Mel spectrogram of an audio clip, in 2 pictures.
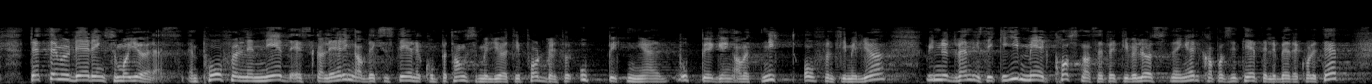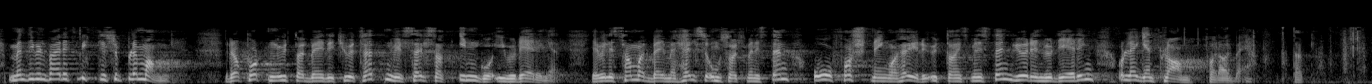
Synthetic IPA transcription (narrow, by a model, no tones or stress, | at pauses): d̪̥ɛt̪ːəɛɾɛnʋʉɖeːɾɪŋsɔmːɔjøːɾə̰sɛːnpʰoːfœlnəneːd̪ɛskɑleːɾɪŋɑʋd̪ɛːɛksɪst̪eːɾənəkʰʊmpət̪ʰɑŋsəmɪljøːət̪ʰɪlfɔɖeːlfɔɾʊ | ʊp̚bʏɡɪŋɑ̰ʋɛt̪nʏt̪ːɔfənt̪ʰlɪmɪljøːʋɪlnœd̪ʋɛnd̪ɪʋiːsɪkːəjiːmeːɾkʰɔst̪nɑd̪sɛfək̚t̪iːʋəløːsnɪŋəɾkʰɑpɑsɪt̪ʰeːt̪ɛlːəɾbeːd̪ɾəkʰʋɑlɪt̪ʰeːt̪mɛnd̪ɛʋɪlʋæːɾəɛt̪ʋɪk̚t̪ɪsʉpləmɑ̰ŋ | ɾɑpʰɔʈːɳ̩ʉːt̪ɑɾbæɪd̪əɾɪçʉːət̪ʰɾɛt̪ːnʋɪlsɛlsɑk̚t̪ɪnɡoːʔɪʋʉɖeːɾɪ̰ŋə̰n | jæɪʋɪlɪsɑmːɑɾbæɪmɛɦɛlsəʊmsɔɾɡsmɪnɪst̪əɳɔfɔʂknɪŋɔɦœʏəɾəʉːt̪̚d̪ɑnɪŋsmɪnɪst̪əɳjøːɾəɛnʋʉɖeːɾɪŋʔɔlɛɡːəɛɪnpʰlɑ̰ːnfɔ̰ɾɑ̰ɾbæ̰ɪət̪ʰɑ̰k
